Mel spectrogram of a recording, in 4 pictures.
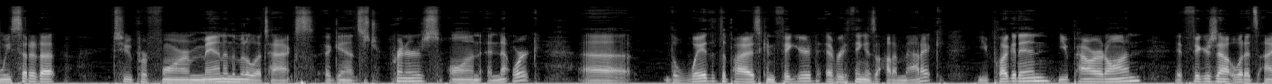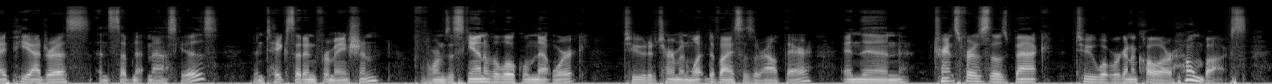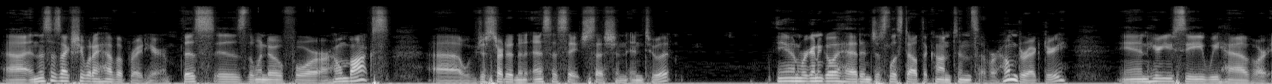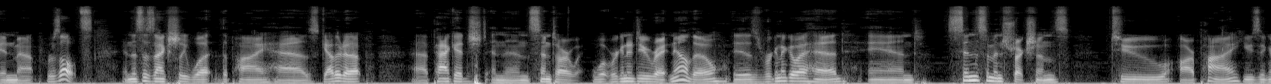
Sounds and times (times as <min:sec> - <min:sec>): Speech: 0:00.0 - 0:32.3, 0:33.2 - 0:50.8.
